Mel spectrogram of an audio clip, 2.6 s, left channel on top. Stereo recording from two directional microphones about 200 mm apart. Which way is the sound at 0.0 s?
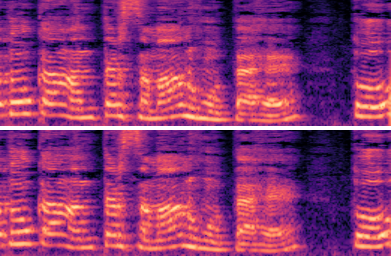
20° right (ahead or behind).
